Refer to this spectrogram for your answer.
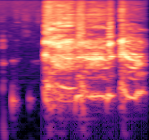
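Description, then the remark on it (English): A loud coughing fit from a person coming out of a cold: a few small throaty hacks, then harsh, raspy coughs in two sustained bursts with a brief catch of breath between them. “sorry, I have a coughing fit.”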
